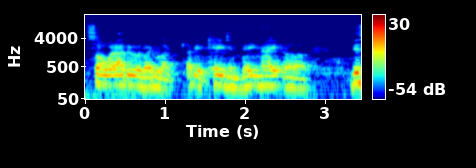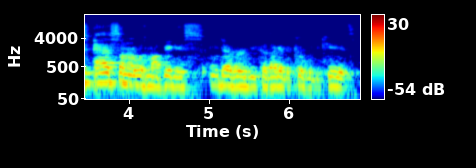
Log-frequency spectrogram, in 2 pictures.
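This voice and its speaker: On a podcast recorded in a roomy room with a distant mic and faint ambience, a St. Louis man who works as a private chef speaks quickly in a mellow, medium-pitched voice. He swaps casual, laughing stories full of slang.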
